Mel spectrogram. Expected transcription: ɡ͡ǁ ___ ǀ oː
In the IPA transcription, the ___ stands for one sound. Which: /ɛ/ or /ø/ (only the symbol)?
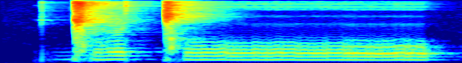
ɛ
